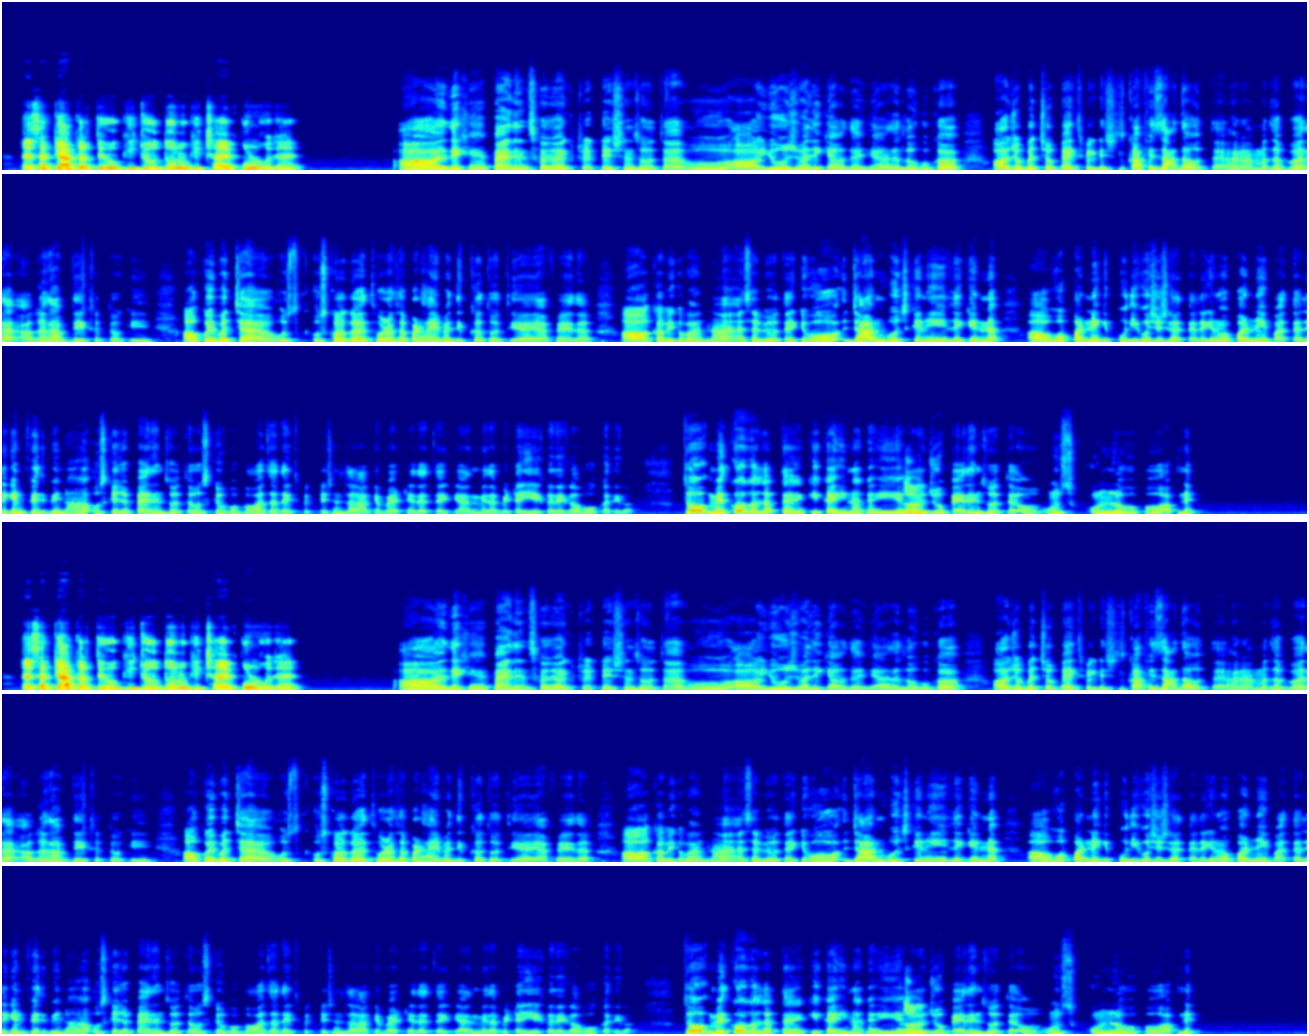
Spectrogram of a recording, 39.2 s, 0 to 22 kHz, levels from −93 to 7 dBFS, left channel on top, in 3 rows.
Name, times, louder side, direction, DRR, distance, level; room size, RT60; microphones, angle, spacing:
voice 1, 0.2-3.0 35.0-35.3, equal, 5° right, 1.8 m, -24 dB
voice 2, 4.0-23.0 23.3-29.0 29.3-32.4 32.9-38.0, left 2 dB, 40° left, 0.9 m, -34 dB
5.6 x 4.1 x 4.2 m
head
